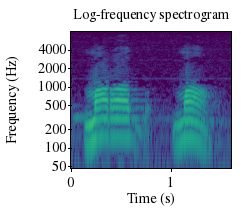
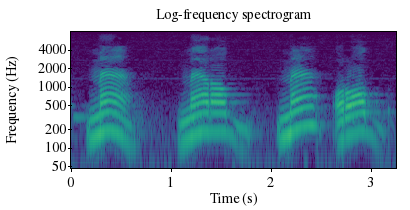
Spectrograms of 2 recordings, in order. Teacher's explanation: كمان كلمة مرض فيها ثلاثة حروف، الميم والراء والضاد. الراء والضاد كلاهما مفخم، والميم وحدها هي المرققة · Shown in: second take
